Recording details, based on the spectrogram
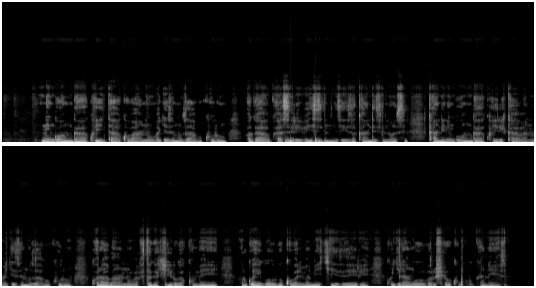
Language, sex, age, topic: Kinyarwanda, male, 18-24, health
